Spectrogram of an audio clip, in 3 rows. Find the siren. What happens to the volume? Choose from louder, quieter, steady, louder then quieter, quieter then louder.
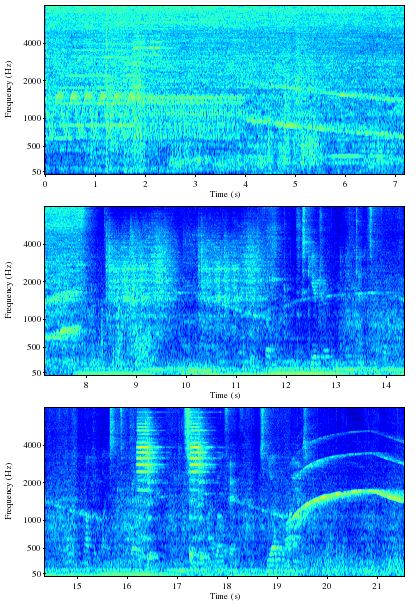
steady.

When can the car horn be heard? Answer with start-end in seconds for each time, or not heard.
0.2-2.3, 9.9-10.6, 16.1-17.8.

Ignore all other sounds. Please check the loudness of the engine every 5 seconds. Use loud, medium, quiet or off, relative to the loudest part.
loud, loud, medium, off, off.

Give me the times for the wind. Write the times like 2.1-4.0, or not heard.
0.0-21.5.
